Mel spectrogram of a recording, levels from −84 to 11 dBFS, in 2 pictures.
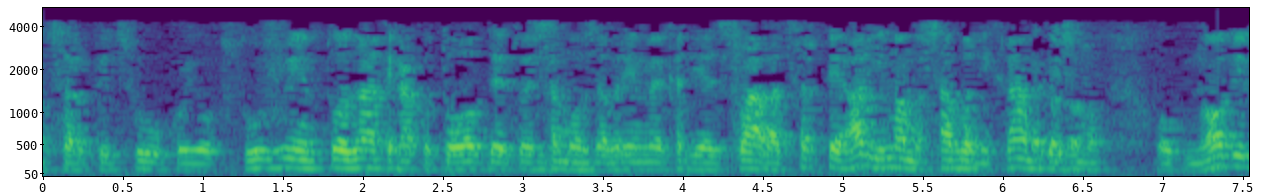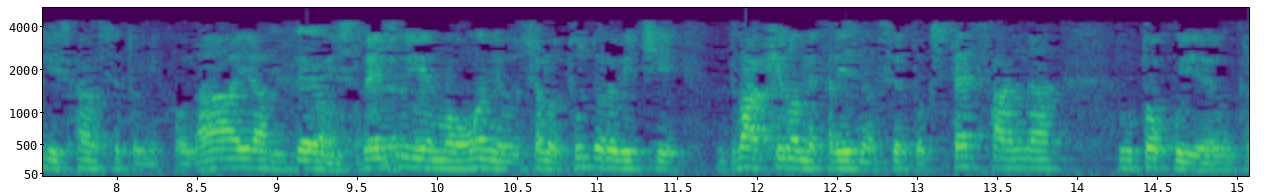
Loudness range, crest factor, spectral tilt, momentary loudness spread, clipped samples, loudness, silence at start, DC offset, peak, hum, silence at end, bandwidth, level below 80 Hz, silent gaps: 2 LU; 16 dB; -10 dB/octave; 8 LU; under 0.1%; -15 LUFS; 0 s; under 0.1%; 0 dBFS; none; 0 s; 4.6 kHz; -46 dBFS; none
